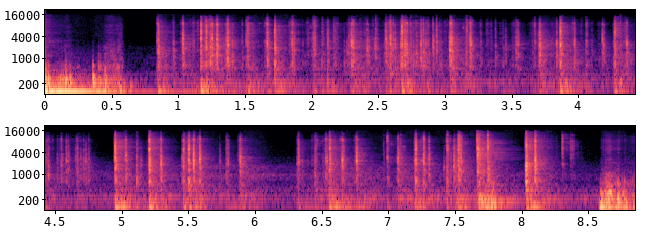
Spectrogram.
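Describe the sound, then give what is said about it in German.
Rapid, clattery typing on the keyboard of an old Schneider CPC home computer, with dense bursts of keystrokes broken by a few brief pauses and no one speaking. “So muss sich eine Tastatur anhören.”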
